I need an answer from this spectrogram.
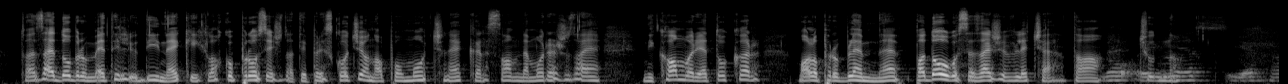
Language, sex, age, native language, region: Slovenian, female, 30-49, Slovenian, Pomurje region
